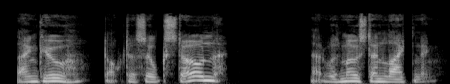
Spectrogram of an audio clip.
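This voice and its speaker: Using a put-on character voice, a man speaks at a fairly slow pace in a medium pitch with ordinary pitch variation. The sound is dry and close, with no echo. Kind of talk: courtroom speech. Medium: read story. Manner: formal, measured.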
